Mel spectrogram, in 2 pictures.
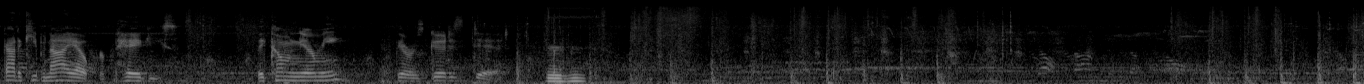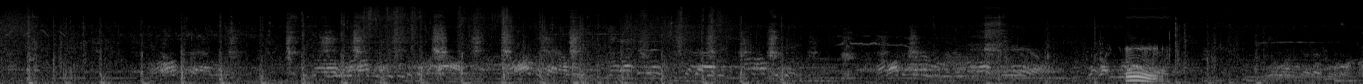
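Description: Footsteps crunch through dry grass and over a dirt path.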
